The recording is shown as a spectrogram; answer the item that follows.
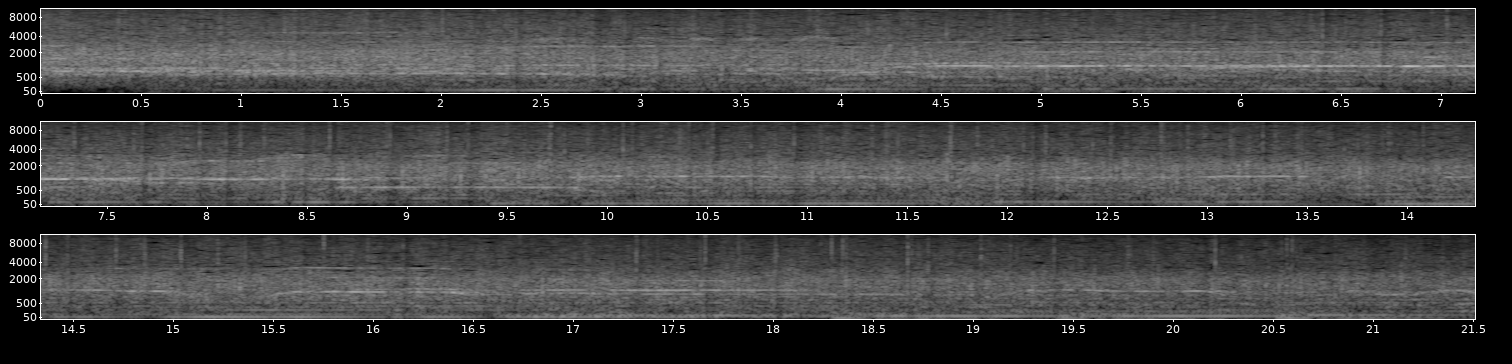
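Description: Large audience applauding steadily, with music playing over the clapping.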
